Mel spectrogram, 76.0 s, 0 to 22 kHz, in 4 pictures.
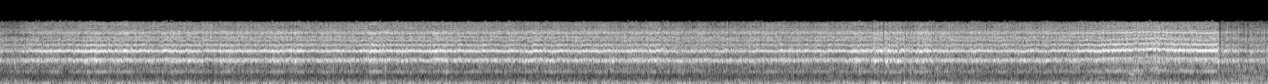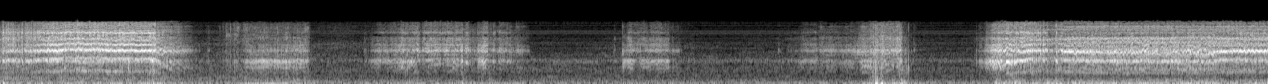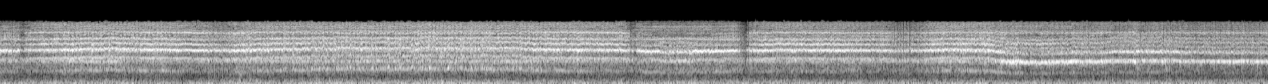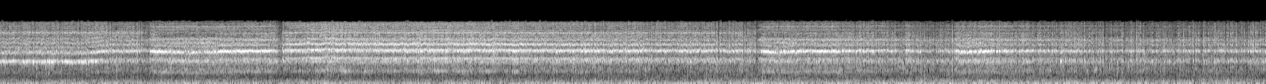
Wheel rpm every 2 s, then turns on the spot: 160, 160, 160, 160, 160, 160, 160, 160, 160, 160, 110, 20, 40, 30, 10, 10, 20, 150, 160, 160, 160, 160, 160, 160, 160, 160, 150, 150, 150, 160, 160, 160, 160, 160, 160, 160, 160, 160.
22-24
